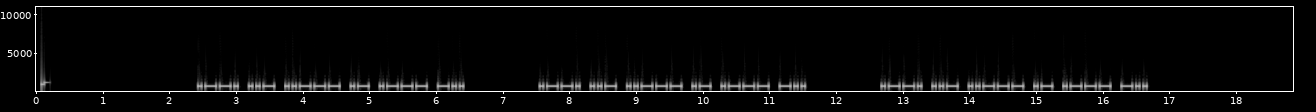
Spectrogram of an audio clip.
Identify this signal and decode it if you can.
Morse code, heard as a keyed tone, about 22 wpm, 700 Hz. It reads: PU2AJD PU2AJD PU2AJD
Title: DXCC-100 Call Signs - 6 Characters - Repeated 3x - 22wpm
